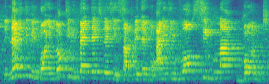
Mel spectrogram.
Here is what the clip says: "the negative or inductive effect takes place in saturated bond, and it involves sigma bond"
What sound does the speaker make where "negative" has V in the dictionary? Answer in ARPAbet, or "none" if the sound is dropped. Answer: B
